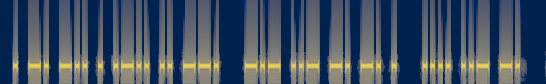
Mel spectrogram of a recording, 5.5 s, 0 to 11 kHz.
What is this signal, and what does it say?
Morse code, heard as a keyed tone, about 31 wpm, 600 Hz. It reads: ENDELIG KUNNE HUN
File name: Ferie QRQ 31wpm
